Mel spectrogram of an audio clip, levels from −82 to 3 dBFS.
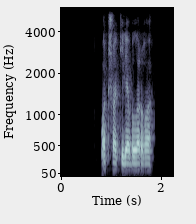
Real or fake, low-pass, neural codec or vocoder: real; 5.4 kHz; none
